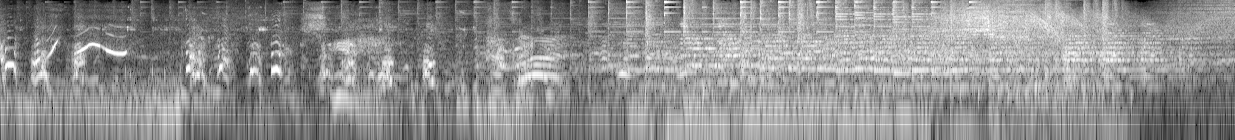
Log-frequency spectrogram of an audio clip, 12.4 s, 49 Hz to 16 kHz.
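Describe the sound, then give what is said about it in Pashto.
Mine-detection dogs at a UN training centre in Kabul give sharp barks, high yips and whimpers in quick irregular bursts, then a dense, steady wash of sound takes over. “د ملګرو ملتو په یوه مرکز کې په کابل کې 200 سپي د ماینونو د پلټنې لپاره روزل کیږي. دې مرکز ته مو هم ورولو.”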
